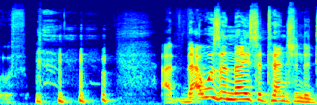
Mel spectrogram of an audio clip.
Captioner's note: laughing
